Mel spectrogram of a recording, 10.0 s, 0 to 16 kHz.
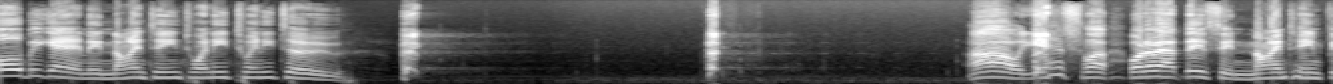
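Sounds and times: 
speech: 0:00.1 - 0:03.2, 0:07.3 - 0:09.9
man hiccuping during a record-long hiccup attack: 0:03.0 - 0:03.6, 0:05.2 - 0:06.0.

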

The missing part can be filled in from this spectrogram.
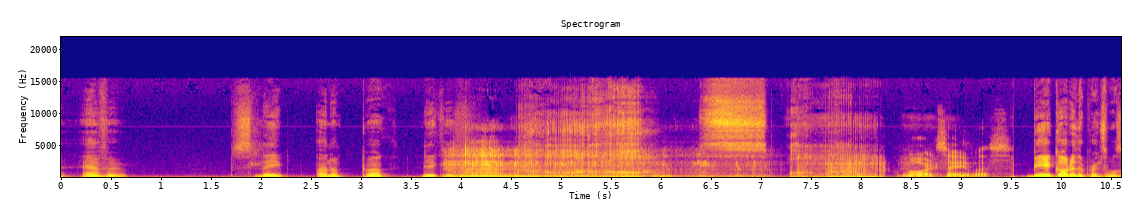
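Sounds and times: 
speech: 0:00.2 - 0:00.8, 0:01.7 - 0:04.8, 0:08.4 - 0:10.5
dog snoring: 0:03.8 - 0:08.3.

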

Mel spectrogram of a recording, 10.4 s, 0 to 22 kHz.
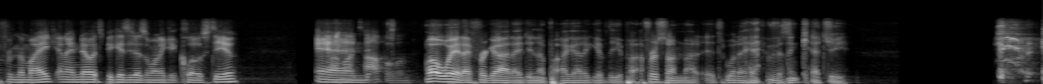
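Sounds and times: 
speech: 0:00.0 - 0:02.5, 0:03.1 - 0:08.6
harsh rasping cough: 0:10.0 - 0:10.4.

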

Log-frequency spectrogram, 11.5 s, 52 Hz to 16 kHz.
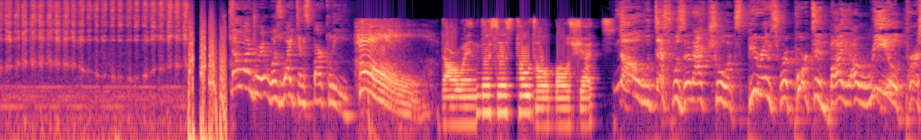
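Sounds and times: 
toothbrush scrubbing teeth: 0:00.0 - 0:02.5
speech: 0:03.4 - 0:11.5.

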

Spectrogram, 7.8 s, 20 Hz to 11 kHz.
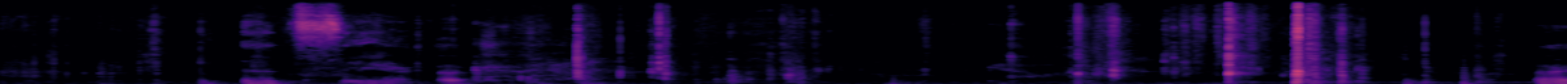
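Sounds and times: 
deck of tarot cards being shuffled: 0:00.0 - 0:01.0, 0:02.8 - 0:04.2, 0:05.3 - 0:07.6
speech: 0:01.3 - 0:02.8.

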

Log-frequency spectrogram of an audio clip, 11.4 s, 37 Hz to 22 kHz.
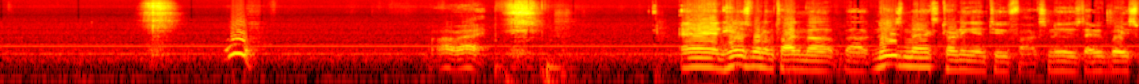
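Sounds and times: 
person sneezing: 0:01.4 - 0:02.6, 0:05.0 - 0:05.7
speech: 0:06.8 - 0:11.3.

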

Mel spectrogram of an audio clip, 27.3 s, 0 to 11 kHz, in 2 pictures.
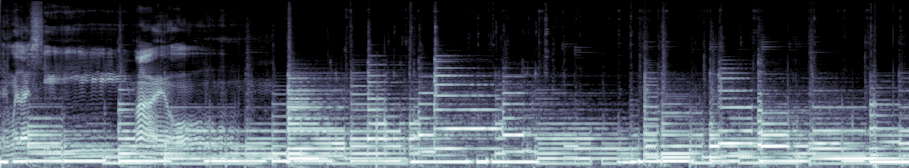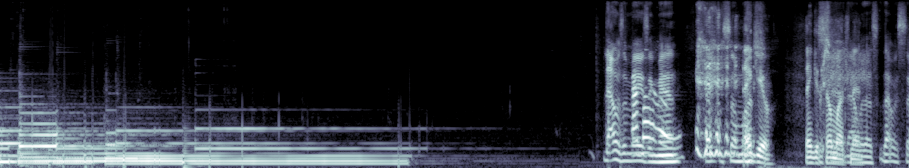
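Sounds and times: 
Rhodes electric piano playing warm, mellow chords and melodic phrases: 0:00.0 - 0:21.0
speech: 0:22.9 - 0:27.2
laughter: 0:23.2 - 0:25.2, 0:25.9 - 0:26.8.

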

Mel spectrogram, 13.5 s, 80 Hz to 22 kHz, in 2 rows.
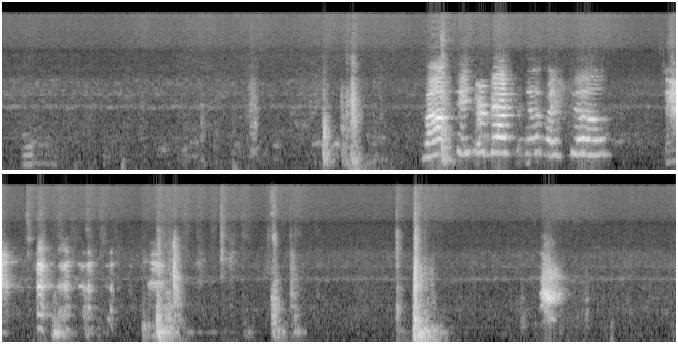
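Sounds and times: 
speech: 0:00.2 - 0:00.6, 0:04.2 - 0:07.8
door banging open: 0:03.2 - 0:03.8, 0:10.7 - 0:11.2
knocks and bumps: 0:03.2 - 0:03.8, 0:08.2 - 0:08.7, 0:09.4 - 0:09.8, 0:10.7 - 0:11.3
laughter: 0:06.7 - 0:08.3.

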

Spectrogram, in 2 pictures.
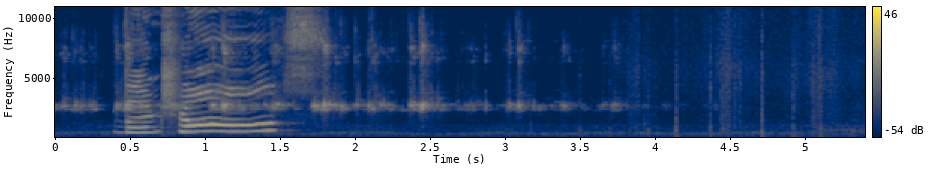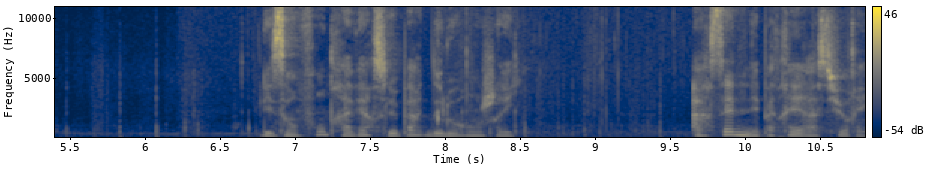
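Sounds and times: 
tiny bells jingling on shaken caps: 0:00.0 - 0:04.5
speech: 0:00.4 - 0:01.1, 0:06.8 - 0:08.6, 0:09.7 - 0:10.7.

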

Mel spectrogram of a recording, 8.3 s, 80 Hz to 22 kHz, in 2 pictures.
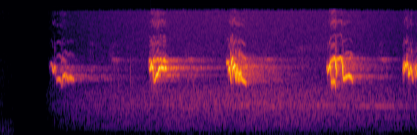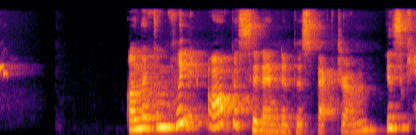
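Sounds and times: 
American robin singing: 0:00.5 - 0:04.6
speech: 0:05.5 - 0:08.3.

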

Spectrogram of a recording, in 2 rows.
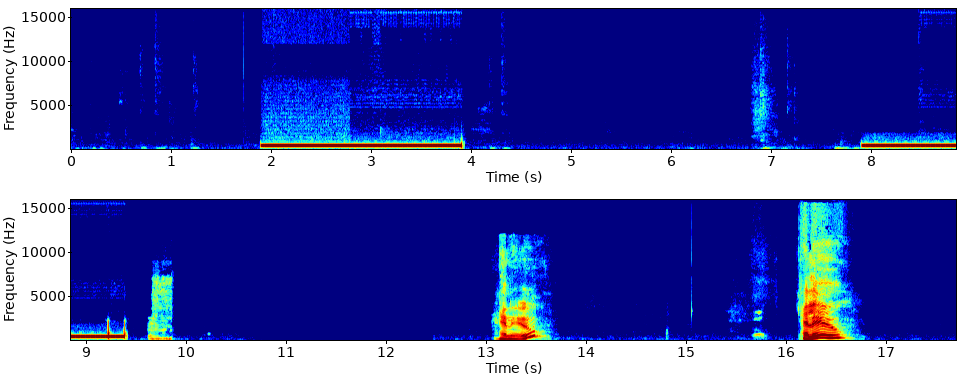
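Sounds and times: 
telephone line tone during an outgoing call: 0:01.9 - 0:04.0, 0:07.9 - 0:09.4
speech: 0:13.2 - 0:13.6, 0:16.2 - 0:16.6.

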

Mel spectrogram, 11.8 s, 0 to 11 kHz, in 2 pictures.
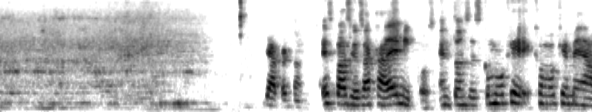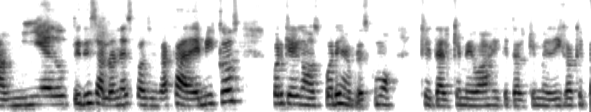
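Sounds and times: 
vehicle passing with a low engine rumble on the street: 0:00.0 - 0:02.2
speech: 0:03.3 - 0:11.8.

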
